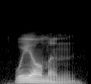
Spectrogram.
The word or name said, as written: wheelman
